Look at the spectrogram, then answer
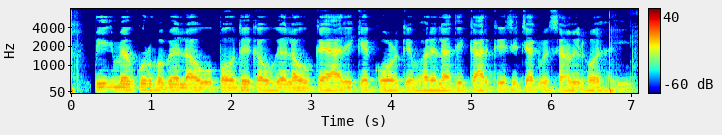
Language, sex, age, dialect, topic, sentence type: Magahi, male, 51-55, Central/Standard, banking, statement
